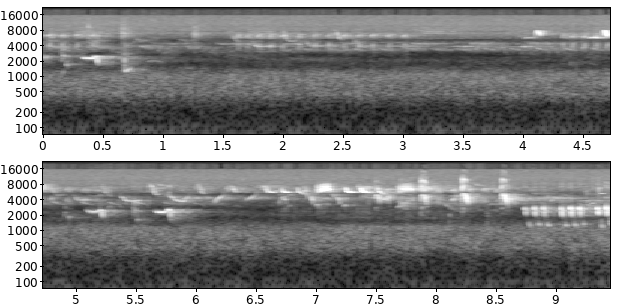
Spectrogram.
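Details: Thrush nightingale song built from repeated whistles and clicks, each phrase repeated several times: sparse high notes at first, then rapid trills and clicking series growing louder and denser toward the end.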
